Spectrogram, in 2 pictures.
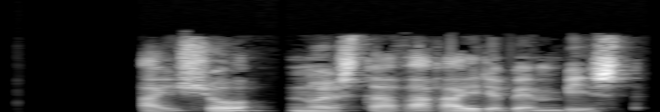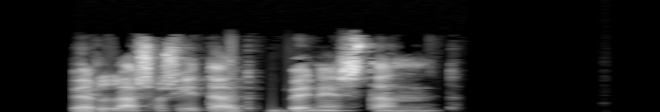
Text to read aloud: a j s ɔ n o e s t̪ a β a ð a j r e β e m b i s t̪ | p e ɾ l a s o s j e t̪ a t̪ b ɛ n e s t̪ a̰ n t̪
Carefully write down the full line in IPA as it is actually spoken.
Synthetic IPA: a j ʃ ɔ n o e s t̪ a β a ɣ a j ɾ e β e m b i s t̪ | p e ɾ l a s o s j e t̪ a t̪ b e n e s t̪ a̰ n t̪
